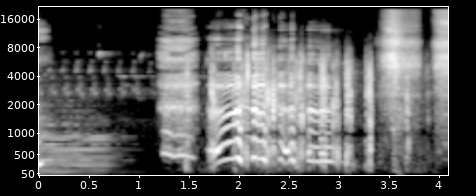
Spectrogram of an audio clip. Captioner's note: crying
